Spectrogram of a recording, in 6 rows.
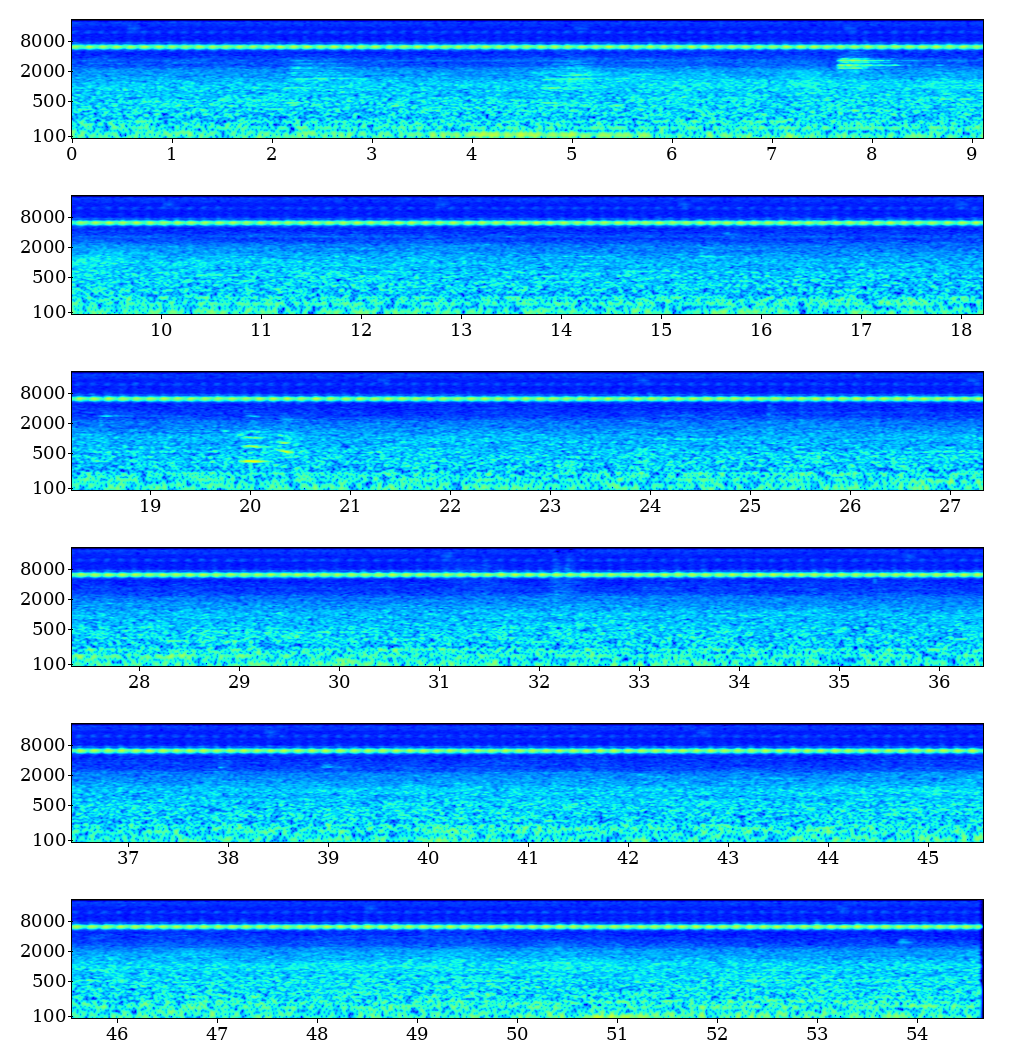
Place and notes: {"title": "Windhoek, Hotel Pension Steiner, Garden - Hotel Pension Steiner, Garden", "date": "2019-04-30 22:03:00", "description": "in a room, maybe dreaming bad, calling for papa", "latitude": "-22.57", "longitude": "17.08", "altitude": "1668", "timezone": "Africa/Windhoek"}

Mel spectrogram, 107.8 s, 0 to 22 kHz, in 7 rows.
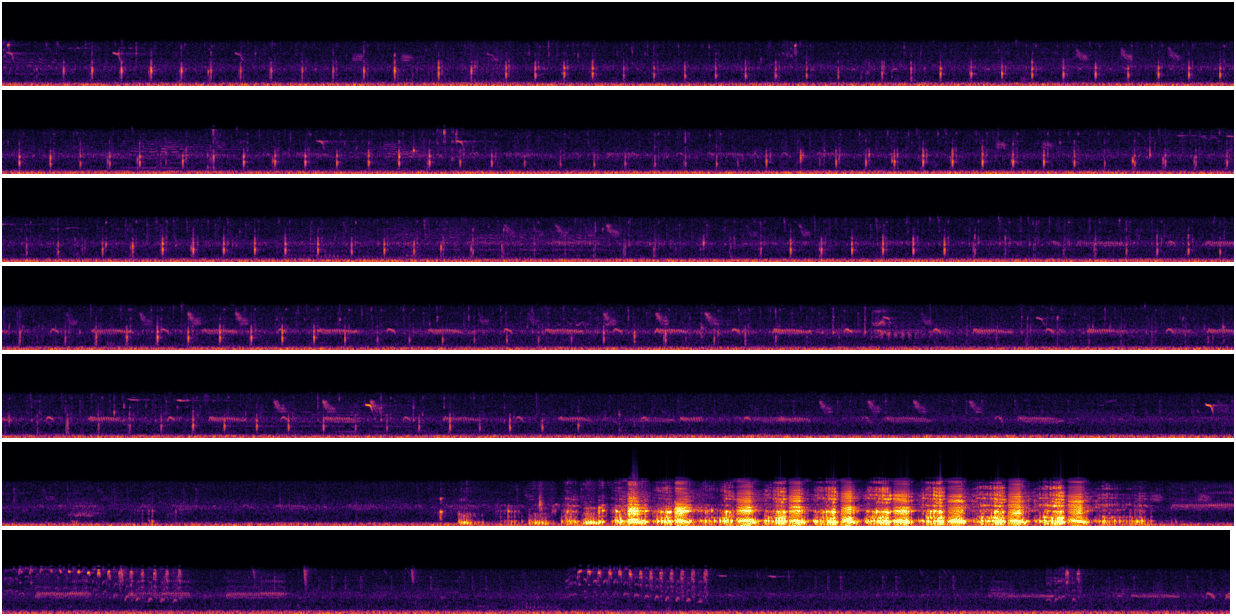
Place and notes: {"title": "Balule Private Game Reserve - Leopard Drinking", "date": "2017-07-07 16:30:00", "description": "Rosies Pan. Leopard growls (36sec), drinks (1m35sec) and growls again (3min10sec). Squirrels.", "latitude": "-24.21", "longitude": "30.86", "altitude": "457", "timezone": "Africa/Johannesburg"}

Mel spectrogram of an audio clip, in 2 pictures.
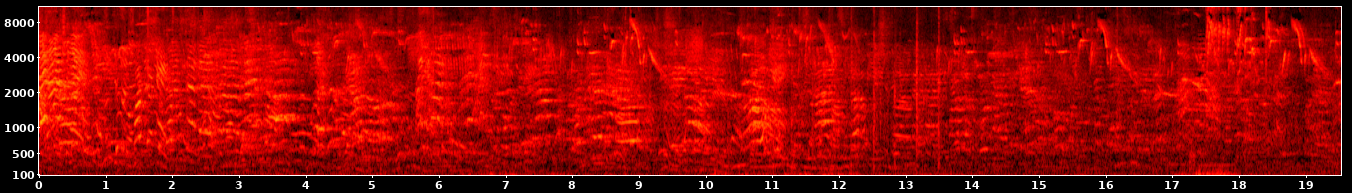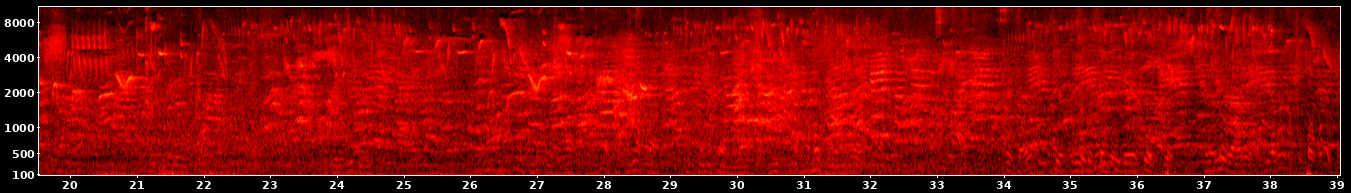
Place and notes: {"title": "Piazza IV Novembre, Serra De Conti AN, Italia - Old men and children", "date": "2018-05-26 15:33:00", "description": "Walking in the park between old men and children.\nRecorded with a Zoom H1n.", "latitude": "43.54", "longitude": "13.04", "altitude": "220", "timezone": "Europe/Rome"}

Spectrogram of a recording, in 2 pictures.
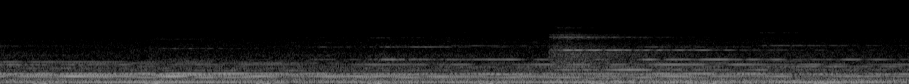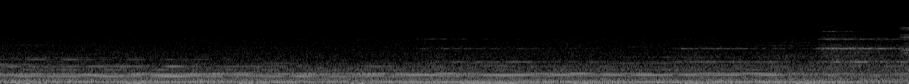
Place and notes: {"title": "Museun of Music, sound performance", "date": "2007-05-03 20:08:00", "description": "A fragment of the recordings of a sound performance for 15 lydes, 7 pitchforks and two vacuumcleaners, performed in the hall of Museum of Czech Music in Karmelitská and continuing as a marching band between the Museum and the building of Academy of Performing Arts on Malostranské náměstí. The event was part of the program of a exhibition Orbis Pictus. The Lyde is designed by Dan Senn. the group of music amateurs gathered just before the performance and we played the instruments standing on two floors of the ambits of the main hall of the space a former church. The acoustics provided for the improvised music a resonant environment.", "latitude": "50.08", "longitude": "14.40", "altitude": "203", "timezone": "Europe/Prague"}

